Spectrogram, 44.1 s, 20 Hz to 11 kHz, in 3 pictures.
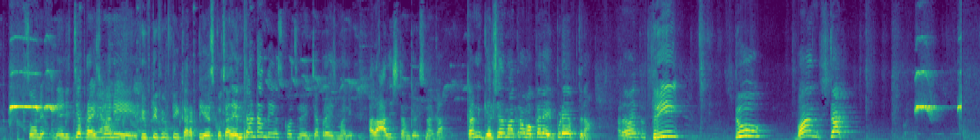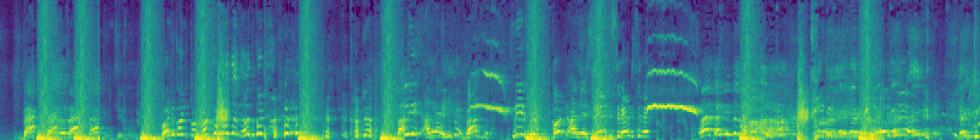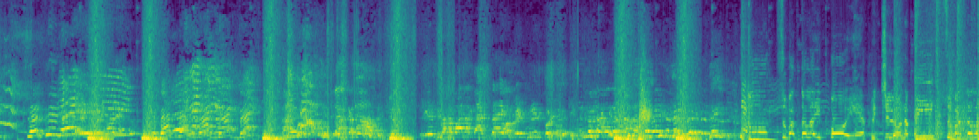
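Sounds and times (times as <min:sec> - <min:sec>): whistle blast: 0:00.2 - 0:00.9, 0:13.8 - 0:14.5
cloth bundle thudding: 0:16.8 - 0:18.2, 0:22.6 - 0:23.0, 0:25.8 - 0:27.0, 0:35.2 - 0:35.7, 0:38.6 - 0:39.9
people shouting and laughing: 0:24.8 - 0:36.4, 0:37.4 - 0:41.1.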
